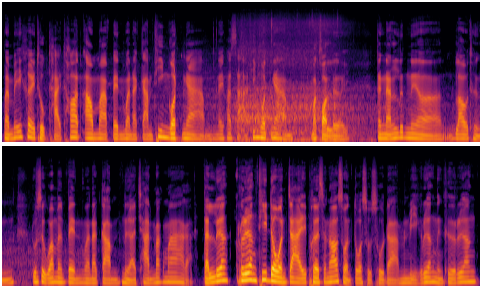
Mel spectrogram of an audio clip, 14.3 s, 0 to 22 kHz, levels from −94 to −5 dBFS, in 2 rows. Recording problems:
traffic noise; noticeable; until 8.5 s; 15 dB below the speech

